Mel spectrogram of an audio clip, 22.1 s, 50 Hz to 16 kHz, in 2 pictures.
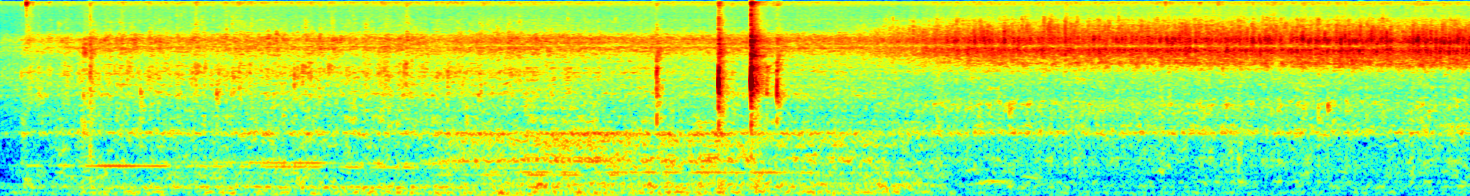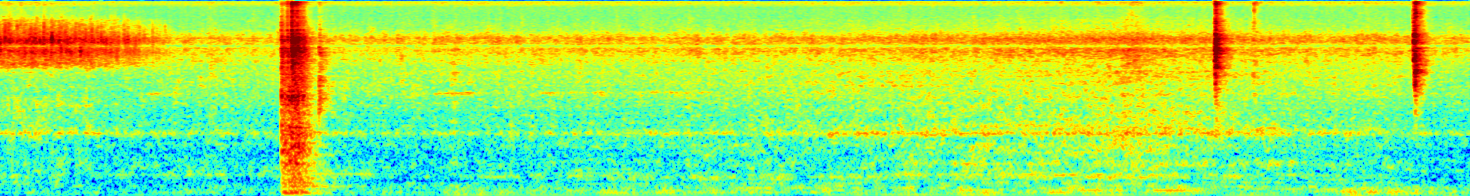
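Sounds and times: sauce bubbling in a wok: 0.0s - 13.0s
high hiss: 3.1s - 13.0s.

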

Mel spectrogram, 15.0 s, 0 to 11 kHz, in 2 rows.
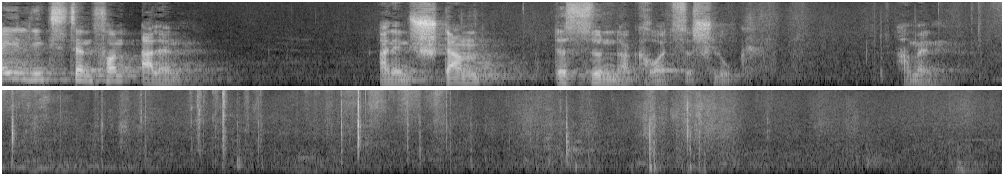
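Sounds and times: papers rustling: 5.7s - 14.0s.

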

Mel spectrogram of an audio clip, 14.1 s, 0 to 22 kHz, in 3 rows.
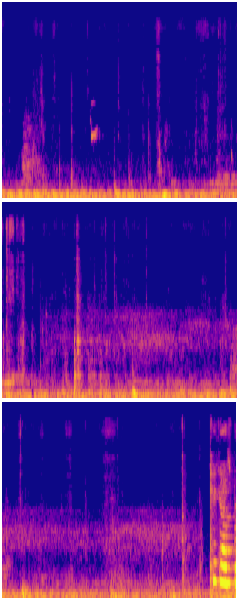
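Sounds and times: low hum: 3.9s - 13.5s.

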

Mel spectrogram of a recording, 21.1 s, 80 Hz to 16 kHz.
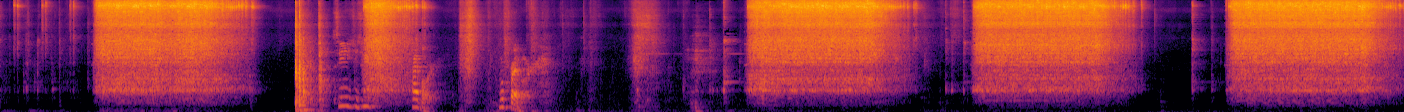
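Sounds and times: cordless electric ratchet running: 1.4s - 3.8s, 5.5s - 6.3s, 11.2s - 13.7s, 14.6s - 17.2s, 18.4s - 21.0s.

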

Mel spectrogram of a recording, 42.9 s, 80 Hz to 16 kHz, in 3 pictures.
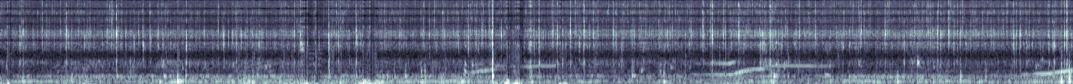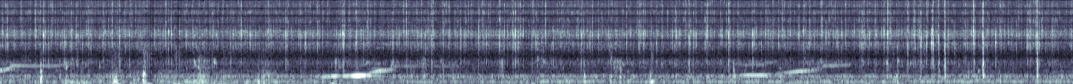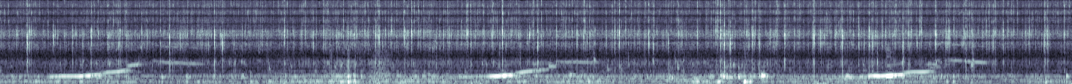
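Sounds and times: rushing underwater noise: 0.0s - 42.9s
whale song whoops: 6.1s - 7.9s, 8.7s - 11.4s, 13.5s - 15.5s, 18.6s - 20.5s, 23.9s - 26.1s, 29.2s - 31.7s, 34.7s - 36.9s, 39.8s - 42.4s.

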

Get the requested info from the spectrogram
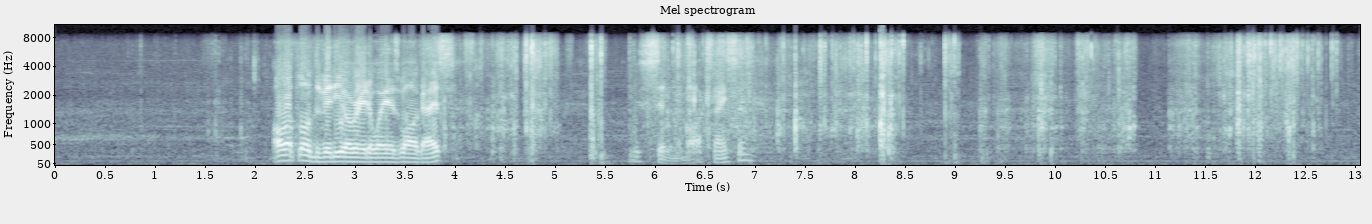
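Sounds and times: foil packs rustling: 3.6s - 5.2s, 5.8s - 13.0s.

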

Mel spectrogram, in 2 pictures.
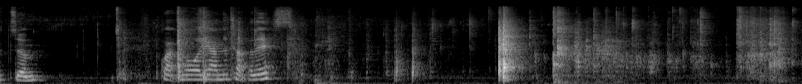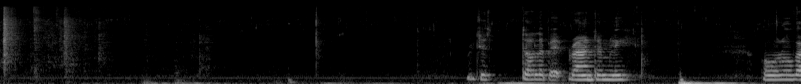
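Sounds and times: crackling rustling packaging: 0.6s - 13.7s
plastic container cracking: 1.6s - 9.1s.

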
